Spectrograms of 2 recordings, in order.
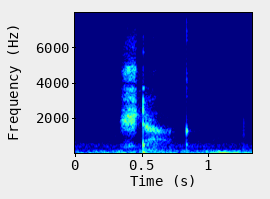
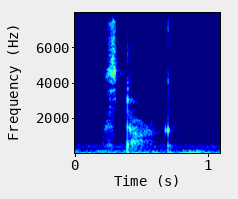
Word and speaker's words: stark: And if there's an ST sound, you'll pronounce it like st, as in stark. It's not stark, but rather stark.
